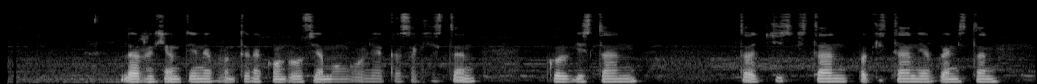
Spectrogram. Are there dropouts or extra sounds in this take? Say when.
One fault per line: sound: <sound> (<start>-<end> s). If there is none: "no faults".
no faults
